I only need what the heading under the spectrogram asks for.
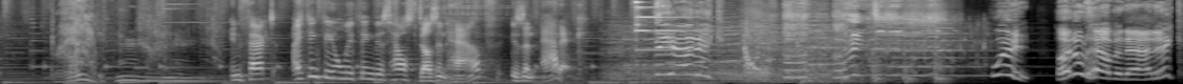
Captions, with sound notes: In fact, I think the only thing this house doesn't have is an attic. The attic! [gasping] Wait, I don't have an attic.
